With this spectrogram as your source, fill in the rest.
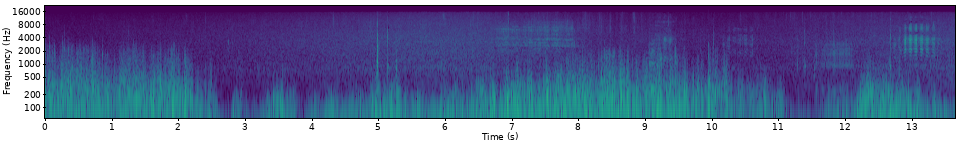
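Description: Wind blows outdoors, rumbling loudly and gusting.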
